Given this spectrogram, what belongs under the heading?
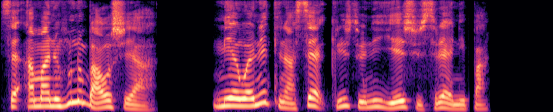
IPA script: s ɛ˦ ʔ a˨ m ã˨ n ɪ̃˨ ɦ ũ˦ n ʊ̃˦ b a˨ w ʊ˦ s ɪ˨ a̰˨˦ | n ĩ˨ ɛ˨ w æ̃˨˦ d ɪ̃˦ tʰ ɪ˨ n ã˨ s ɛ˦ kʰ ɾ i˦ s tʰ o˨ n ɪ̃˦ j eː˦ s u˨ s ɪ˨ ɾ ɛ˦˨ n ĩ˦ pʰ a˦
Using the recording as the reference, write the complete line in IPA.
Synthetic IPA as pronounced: s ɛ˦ ʔ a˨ m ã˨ n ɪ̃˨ ɦ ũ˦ n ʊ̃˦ b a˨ w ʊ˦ s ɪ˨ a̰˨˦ | m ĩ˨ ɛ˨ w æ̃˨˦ n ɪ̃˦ tʰ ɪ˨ n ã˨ s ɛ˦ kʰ ɾ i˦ s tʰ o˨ n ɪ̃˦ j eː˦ s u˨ s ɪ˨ ɾ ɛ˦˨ n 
